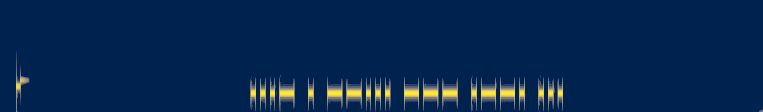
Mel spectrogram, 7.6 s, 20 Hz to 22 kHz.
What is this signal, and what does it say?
Morse code, heard as a keyed tone, about 25 wpm, 700 Hz. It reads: VE7OPS
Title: DXCC-100 Call Signs - 6 Characters - 25wpm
